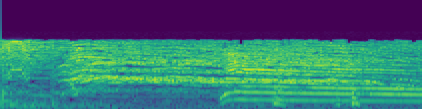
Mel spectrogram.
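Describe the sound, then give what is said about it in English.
A group of children cheer and shout together, cheering radio host Robert Scott Bell. Their high voices rise in sustained excited whoops and yells that carry steadily over a few seconds of crowd noise. “It's kind of like pharmaceutical kids cheering Robert Scott Bell, right?”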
